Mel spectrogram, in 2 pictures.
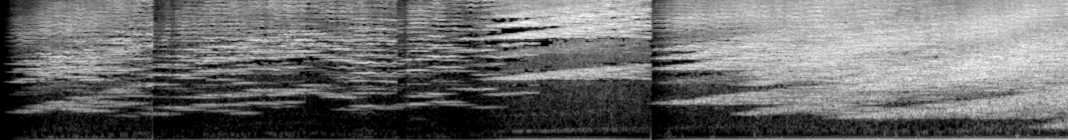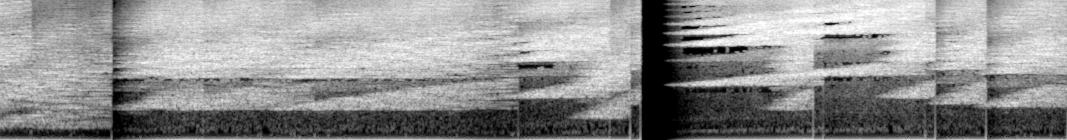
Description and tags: Samples of mosquitos run through a granular effect.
